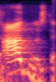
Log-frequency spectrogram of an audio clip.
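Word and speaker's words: Adonai: We pronounce it as Adnus, the name of Aleph. Adnus, Aleph and Dalet and Nun and Yud.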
